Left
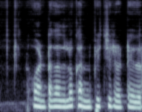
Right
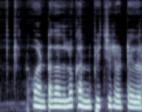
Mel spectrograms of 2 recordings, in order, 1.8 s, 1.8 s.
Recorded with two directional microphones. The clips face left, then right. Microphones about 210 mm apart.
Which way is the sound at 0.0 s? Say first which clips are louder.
Right 3 dB; 50° right (ahead or behind).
